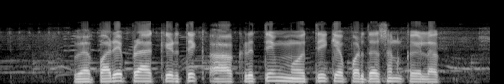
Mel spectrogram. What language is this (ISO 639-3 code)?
mai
